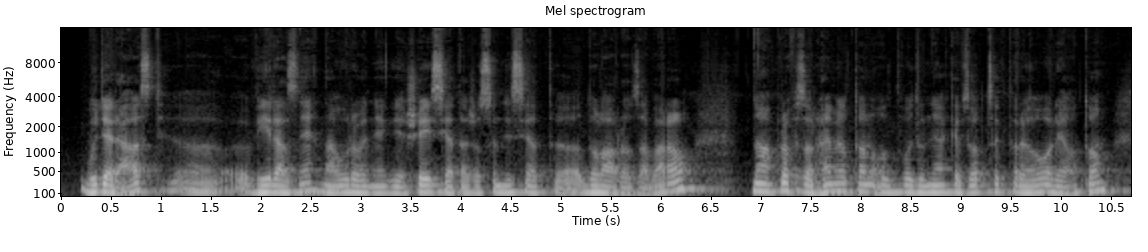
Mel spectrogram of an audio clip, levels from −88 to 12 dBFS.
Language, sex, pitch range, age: Slovak, male, 105-125 Hz, 40-59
